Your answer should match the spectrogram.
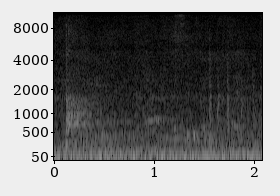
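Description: Hushed auditorium room noise with a low steady rumble, a brief voice-like sound just after the start and a few soft clicks about one and a half seconds in.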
